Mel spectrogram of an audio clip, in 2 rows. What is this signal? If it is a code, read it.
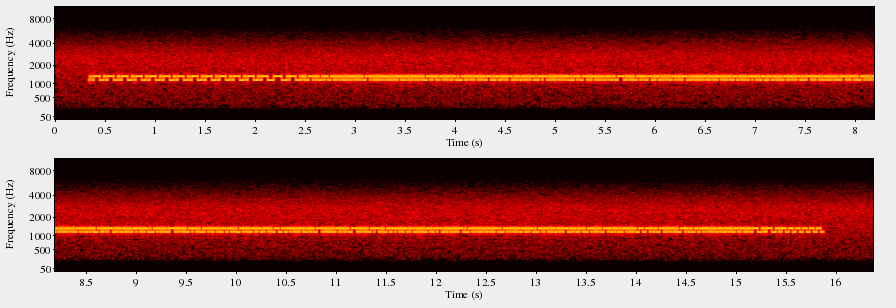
NAVTEX (SITOR-B), 100 baud, 170 Hz shift, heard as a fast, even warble, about 1270 Hz centre, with radio static. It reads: 9440010 1238724 489682 2440467 7435634 038 246 566379 19436 962 24 0206 82148 9849908 831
